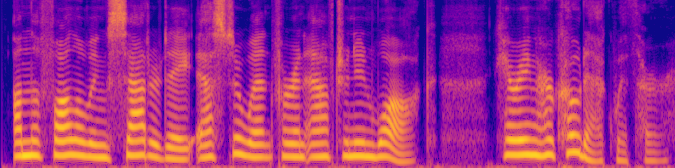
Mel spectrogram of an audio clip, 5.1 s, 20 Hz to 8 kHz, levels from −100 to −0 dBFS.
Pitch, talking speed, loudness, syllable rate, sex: 225 Hz, 180 wpm, -17 LUFS, 5.5 syllables/s, female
